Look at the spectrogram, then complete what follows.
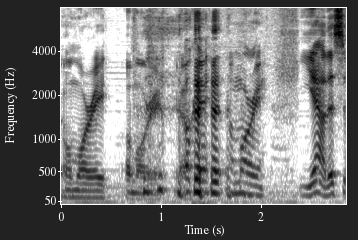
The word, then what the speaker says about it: Omori: What's the emphasis on? Omori or Omori? I mean, technically there shouldn't be any emphasis. It would all be pretty much so. Omori.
